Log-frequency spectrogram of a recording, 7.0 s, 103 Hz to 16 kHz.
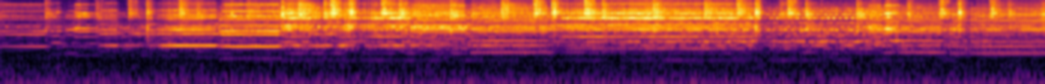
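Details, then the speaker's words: Kaiser W1835 radiogram after rebuilding its electrostatic speaker with new diaphragm material: radio music plays clearly, bright and treble-heavy with thin bass, about 251 V DC across it; normal audio output. "Sounds better. I wouldn't say it sounds fantastic, but it does work."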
